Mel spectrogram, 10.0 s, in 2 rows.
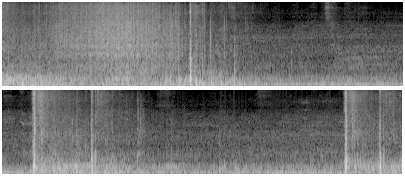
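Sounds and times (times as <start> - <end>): firework bangs: 0.0 - 3.2.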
